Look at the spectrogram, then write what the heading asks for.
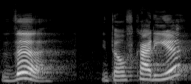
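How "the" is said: "The" with a short uh vowel; "The" as thuh. Shown as a demonstration. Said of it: "quando tem som de consoante".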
